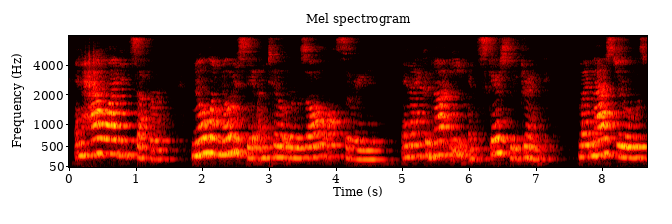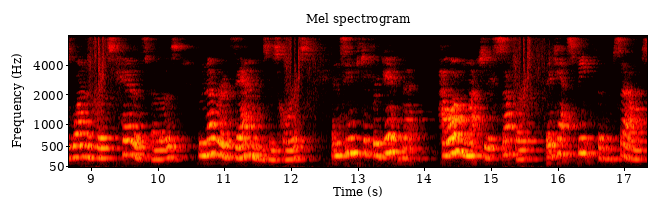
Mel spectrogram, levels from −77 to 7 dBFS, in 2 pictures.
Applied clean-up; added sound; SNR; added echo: neural separator model SepFormer DNS4.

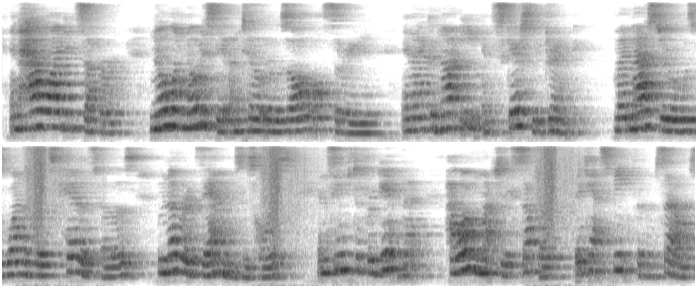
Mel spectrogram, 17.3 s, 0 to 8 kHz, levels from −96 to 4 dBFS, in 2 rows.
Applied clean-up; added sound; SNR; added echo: none; Wind; 15 dB; reverberation time 0.7 s.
